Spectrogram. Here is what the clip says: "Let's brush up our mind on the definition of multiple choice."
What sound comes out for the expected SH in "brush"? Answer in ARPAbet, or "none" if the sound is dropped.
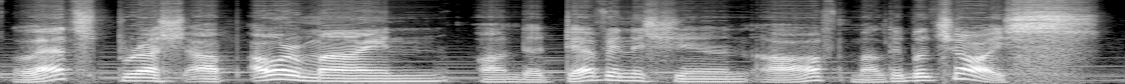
SH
